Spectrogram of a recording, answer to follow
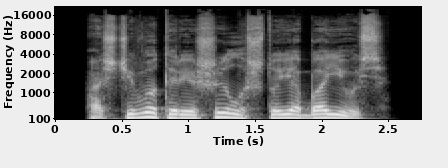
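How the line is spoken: Trembling voice. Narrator (Russian): ответил дрожащим голосом Веник

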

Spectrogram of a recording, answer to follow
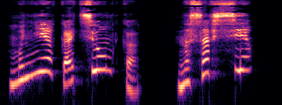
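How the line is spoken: Excited, disbelieving question. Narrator (Russian): взволнованно спросила Хайди, не смея поверить такому счастью

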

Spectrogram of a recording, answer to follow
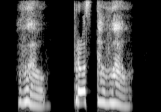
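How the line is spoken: Breathless exclamation. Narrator (Russian): выдохнула она

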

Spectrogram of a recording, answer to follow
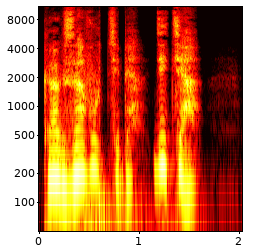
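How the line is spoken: Barely audible question. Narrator (Russian): спросила еле слышно

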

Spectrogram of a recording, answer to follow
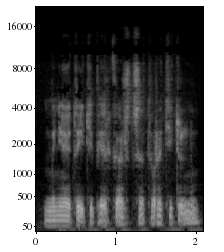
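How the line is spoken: Plain. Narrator (Russian): сказала Кэрри

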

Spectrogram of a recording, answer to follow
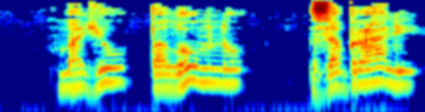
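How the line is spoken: Whisper. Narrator (Russian): прошептал он

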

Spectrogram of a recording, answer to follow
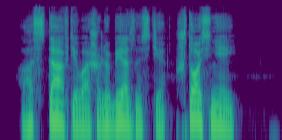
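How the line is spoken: Lord's growl. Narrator (Russian): прорычал лорд

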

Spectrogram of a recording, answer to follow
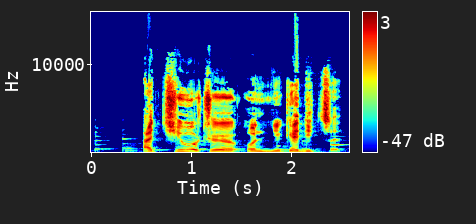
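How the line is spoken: Plain question. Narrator (Russian): спросил Петр Демьяныч

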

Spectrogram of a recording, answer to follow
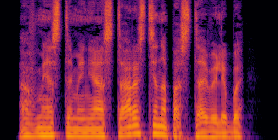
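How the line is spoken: Snort. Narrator (Russian): он хмыкнул

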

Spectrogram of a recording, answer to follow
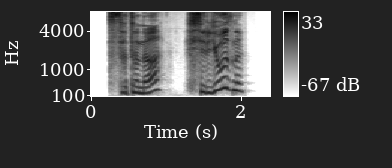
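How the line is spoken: Chuckling. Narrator (Russian): красноволосый хохотнул

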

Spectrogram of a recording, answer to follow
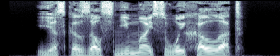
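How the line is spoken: Forceful, through gritted teeth. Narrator (Russian): С напором процедил я

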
